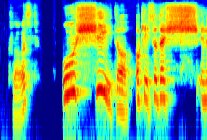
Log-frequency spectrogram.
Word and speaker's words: uscito: And what I mean by that is that when you sing, you have to stop a little bit the u. Uscito. And the sh has to be completely on the next note, in the next syllable.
